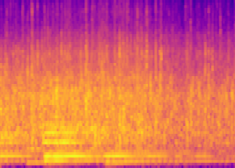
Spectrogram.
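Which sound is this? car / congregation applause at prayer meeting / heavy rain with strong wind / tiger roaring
congregation applause at prayer meeting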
